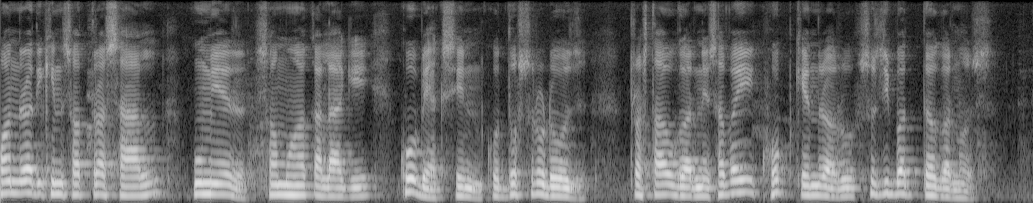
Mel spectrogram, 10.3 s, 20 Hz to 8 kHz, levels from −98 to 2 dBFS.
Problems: background sounds at intervals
